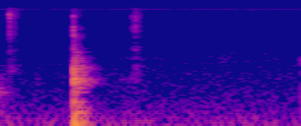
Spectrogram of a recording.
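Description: Mostly near silence, with one short sharp tap about half a second in and a faint second tap shortly after, as a bar of soap is picked up.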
